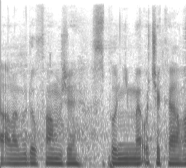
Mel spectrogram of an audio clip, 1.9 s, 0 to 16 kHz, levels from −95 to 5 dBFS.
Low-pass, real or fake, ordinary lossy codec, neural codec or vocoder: 14.4 kHz; fake; AAC, 64 kbps; vocoder, 48 kHz, 128 mel bands, Vocos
